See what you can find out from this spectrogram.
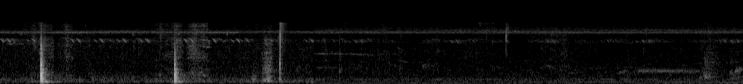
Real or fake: real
